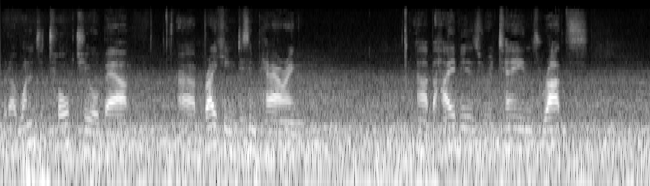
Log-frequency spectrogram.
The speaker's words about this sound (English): And today, apologize for the road noise. I'm in the mobile studio today,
